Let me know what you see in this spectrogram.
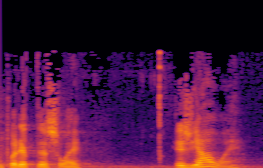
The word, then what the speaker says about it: Yahweh: That would be one way of pronouncing those four letters. There were no vowel pointings originally in the Hebrew Old Testament. Most people today would believe, actually, a more accurate way to pronounce it would be Yahweh.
